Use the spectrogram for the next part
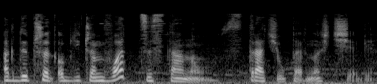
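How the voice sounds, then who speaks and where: A man narrates a legend with a lively, expressive storybook delivery. His voice sits a little high for a man, and a faint hiss runs under the recording. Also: unhurried, vocal fry. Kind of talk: storybook reading.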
